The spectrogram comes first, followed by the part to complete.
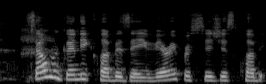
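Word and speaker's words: Salmagundi Club: salong gundi Club yeah I always want to call it the salmonella club salag gundi club is a very prestigious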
